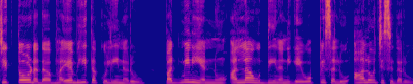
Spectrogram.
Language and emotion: Kannada, neutral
